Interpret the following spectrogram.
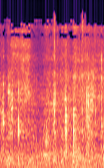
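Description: Light rustling with a few soft, scattered clicks as a cardboard box of plastic-wrapped soap bars is handled.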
